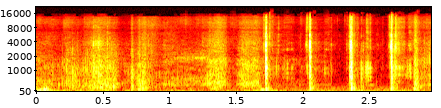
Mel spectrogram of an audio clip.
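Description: Soft crunching and shuffling on frozen lake ice is followed by five sharp, bright taps on a new spot, each short with almost no ring. This spot sounds and feels stiffer and firmer than an earlier hollow-sounding patch of the ice.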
